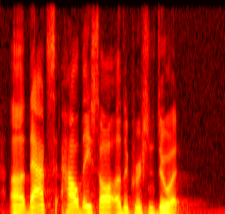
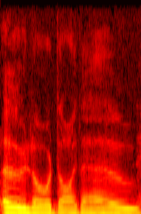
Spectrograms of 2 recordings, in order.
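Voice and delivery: slow, lower mock King James prayer; mock pious prayer; 5 semitones lower, much slower than usual. Pastor mocking stiff archaic prayer, slow and low. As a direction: parody an old-fashioned prayer voice. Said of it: "is that the only way that we can speak to God?".

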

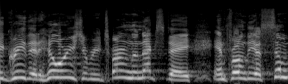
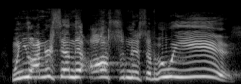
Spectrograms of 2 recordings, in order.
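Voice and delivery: louder, higher peak; sermon climax; 5 semitones higher, 8 dB louder than usual. Acted. Pastor proclaiming God's awesomeness loudly. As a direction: lift it to the climax.

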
